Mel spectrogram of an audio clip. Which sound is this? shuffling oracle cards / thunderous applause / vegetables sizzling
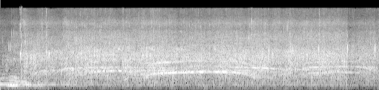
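thunderous applause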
